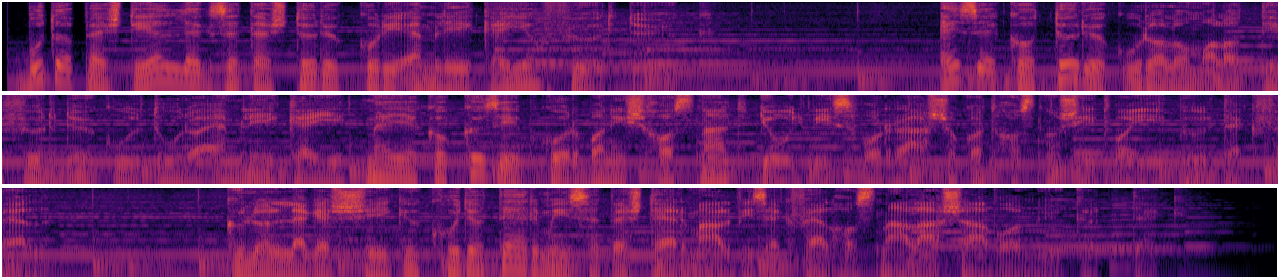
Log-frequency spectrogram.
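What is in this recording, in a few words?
HU M narration, Hungarian, male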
